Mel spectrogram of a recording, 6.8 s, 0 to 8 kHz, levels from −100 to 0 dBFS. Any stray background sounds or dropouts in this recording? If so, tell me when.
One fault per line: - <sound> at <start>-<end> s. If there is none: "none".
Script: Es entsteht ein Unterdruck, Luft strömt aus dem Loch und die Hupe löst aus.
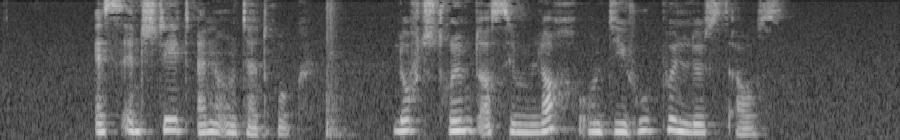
- thud at 2.4-2.7 s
